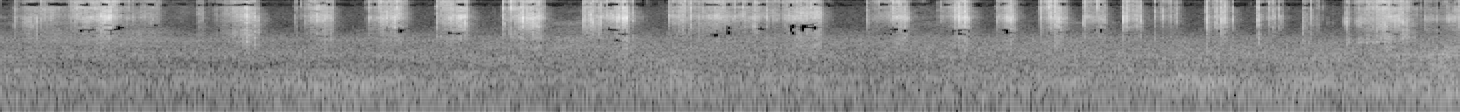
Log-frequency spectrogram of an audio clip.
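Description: Long purple nails tap and scratch rapidly on the ridged bark of a large, solid tree trunk. The result is a continuous dry, rasping rub broken by quick, bright, crackly flicks over a steady low rumble.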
